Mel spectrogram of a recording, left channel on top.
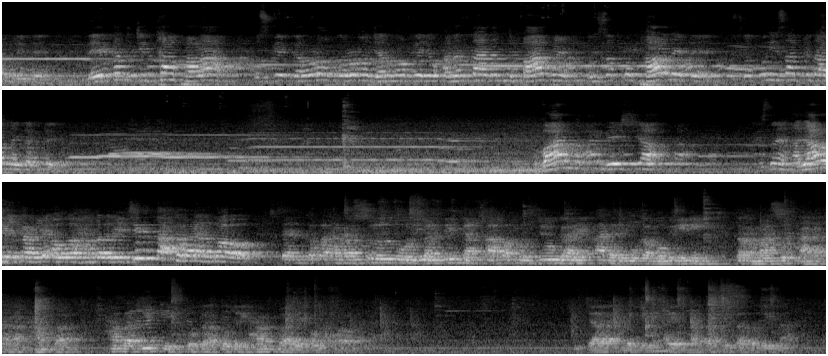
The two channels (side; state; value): both; different; correlation 0.01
